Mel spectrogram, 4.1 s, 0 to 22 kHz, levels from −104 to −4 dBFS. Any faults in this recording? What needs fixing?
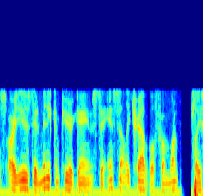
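A short stall from a late packet occurs at 2.93 to 3.03 s, right after "computer games to instantly". The last sound is held for about 66 ms while the receiver waited, then the audio resumes with nothing lost, only 66 ms late. On a spectrogram this appears as frozen, horizontally smeared harmonics; on the waveform, a short repeating stretch. A larger jitter buffer would absorb this lateness.

A call audio freeze runs from 3.61 to 3.86 s. The final sound continues as a fading buzz, then about 160 ms of silence follows before the audio resumes where it stopped, 215 ms late and with nothing missing. The likely cause is packets held up in transit until the jitter buffer ran empty. A spectrogram shows a decaying smear followed by a blank column; the waveform tapers to a flat line. Better network stability and adaptive jitter buffering would prevent it.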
